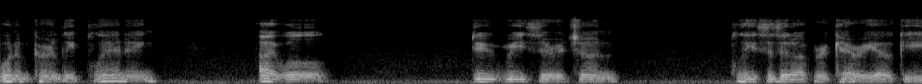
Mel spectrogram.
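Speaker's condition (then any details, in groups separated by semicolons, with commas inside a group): Parkinson's disease; early-onset form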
